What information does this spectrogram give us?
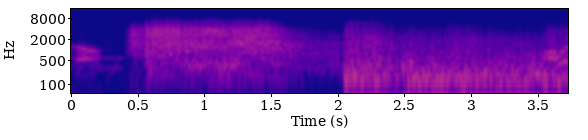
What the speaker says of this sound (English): All interceptors bang on target.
